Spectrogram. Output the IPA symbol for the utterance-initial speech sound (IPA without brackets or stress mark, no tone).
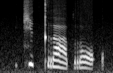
t͡ɕ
